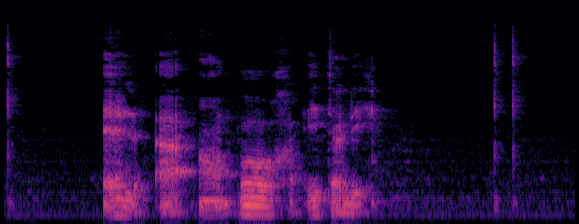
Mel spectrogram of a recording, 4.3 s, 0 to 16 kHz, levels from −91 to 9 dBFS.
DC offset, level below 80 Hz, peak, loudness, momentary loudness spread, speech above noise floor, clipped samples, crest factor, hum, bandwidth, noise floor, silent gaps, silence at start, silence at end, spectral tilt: under 0.1%; -74 dBFS; -18 dBFS; -36 LUFS; 21 LU; 36 dB; under 0.1%; 20 dB; 50 Hz at -65 dBFS; 11 kHz; -72 dBFS; none; 0.05 s; 0.45 s; -5.5 dB/octave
